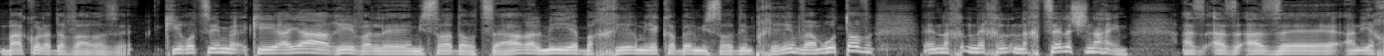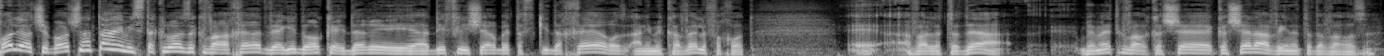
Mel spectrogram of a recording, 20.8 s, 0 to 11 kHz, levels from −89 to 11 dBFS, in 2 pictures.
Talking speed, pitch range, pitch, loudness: 180 wpm, 115-155 Hz, 130 Hz, -14 LUFS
